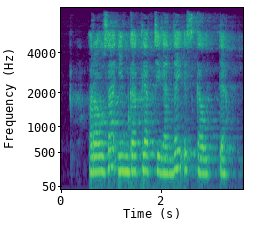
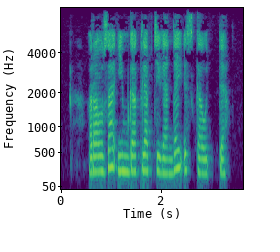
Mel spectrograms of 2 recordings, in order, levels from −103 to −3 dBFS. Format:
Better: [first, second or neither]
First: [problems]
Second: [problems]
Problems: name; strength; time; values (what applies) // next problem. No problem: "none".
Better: second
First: room echo; dies away in 1.3 s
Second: none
